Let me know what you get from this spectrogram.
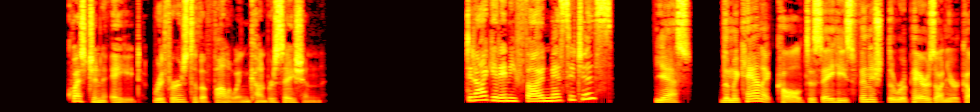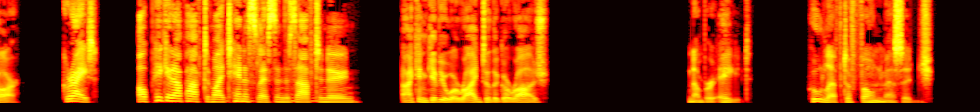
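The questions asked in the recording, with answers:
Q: Who left a phone message?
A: The mechanic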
